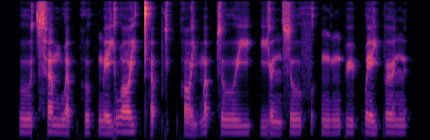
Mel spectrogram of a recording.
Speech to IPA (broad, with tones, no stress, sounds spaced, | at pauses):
uː˨ t͡sʰ ɐ˧ m w ɐ˨ p̚ h uː˨ k̚ m e˨˥ j w ɔː˥ j t̪ʰ ɐ˨ p̚ k ɪ˥ k̚ h ɔː˨˩ j m ɐ˥ p̚ s uː˧ j | j ɵ˨˩ n s uː˨˧ f ʊ˧ k̚ ŋ ɪ˨˧ ŋ p yː˨˥ p̚ w e˨˧ j p ɵ˧ n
